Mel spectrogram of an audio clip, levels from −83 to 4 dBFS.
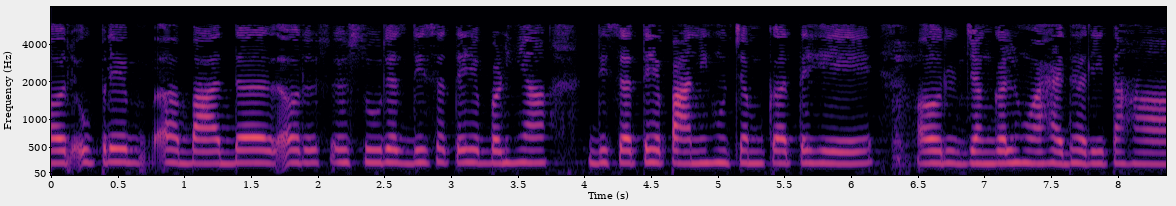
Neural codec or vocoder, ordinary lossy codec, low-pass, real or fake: none; MP3, 24 kbps; 7.2 kHz; real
